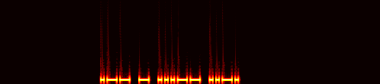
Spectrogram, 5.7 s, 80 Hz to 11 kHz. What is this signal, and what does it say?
Morse code, heard as a keyed tone, about 25 wpm, 700 Hz. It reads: WT3F
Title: USA Call Signs - 4 Characters - Repeated 3x - 25wpm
